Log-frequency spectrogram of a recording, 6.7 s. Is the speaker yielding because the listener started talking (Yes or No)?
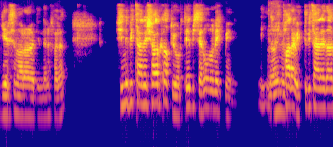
No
